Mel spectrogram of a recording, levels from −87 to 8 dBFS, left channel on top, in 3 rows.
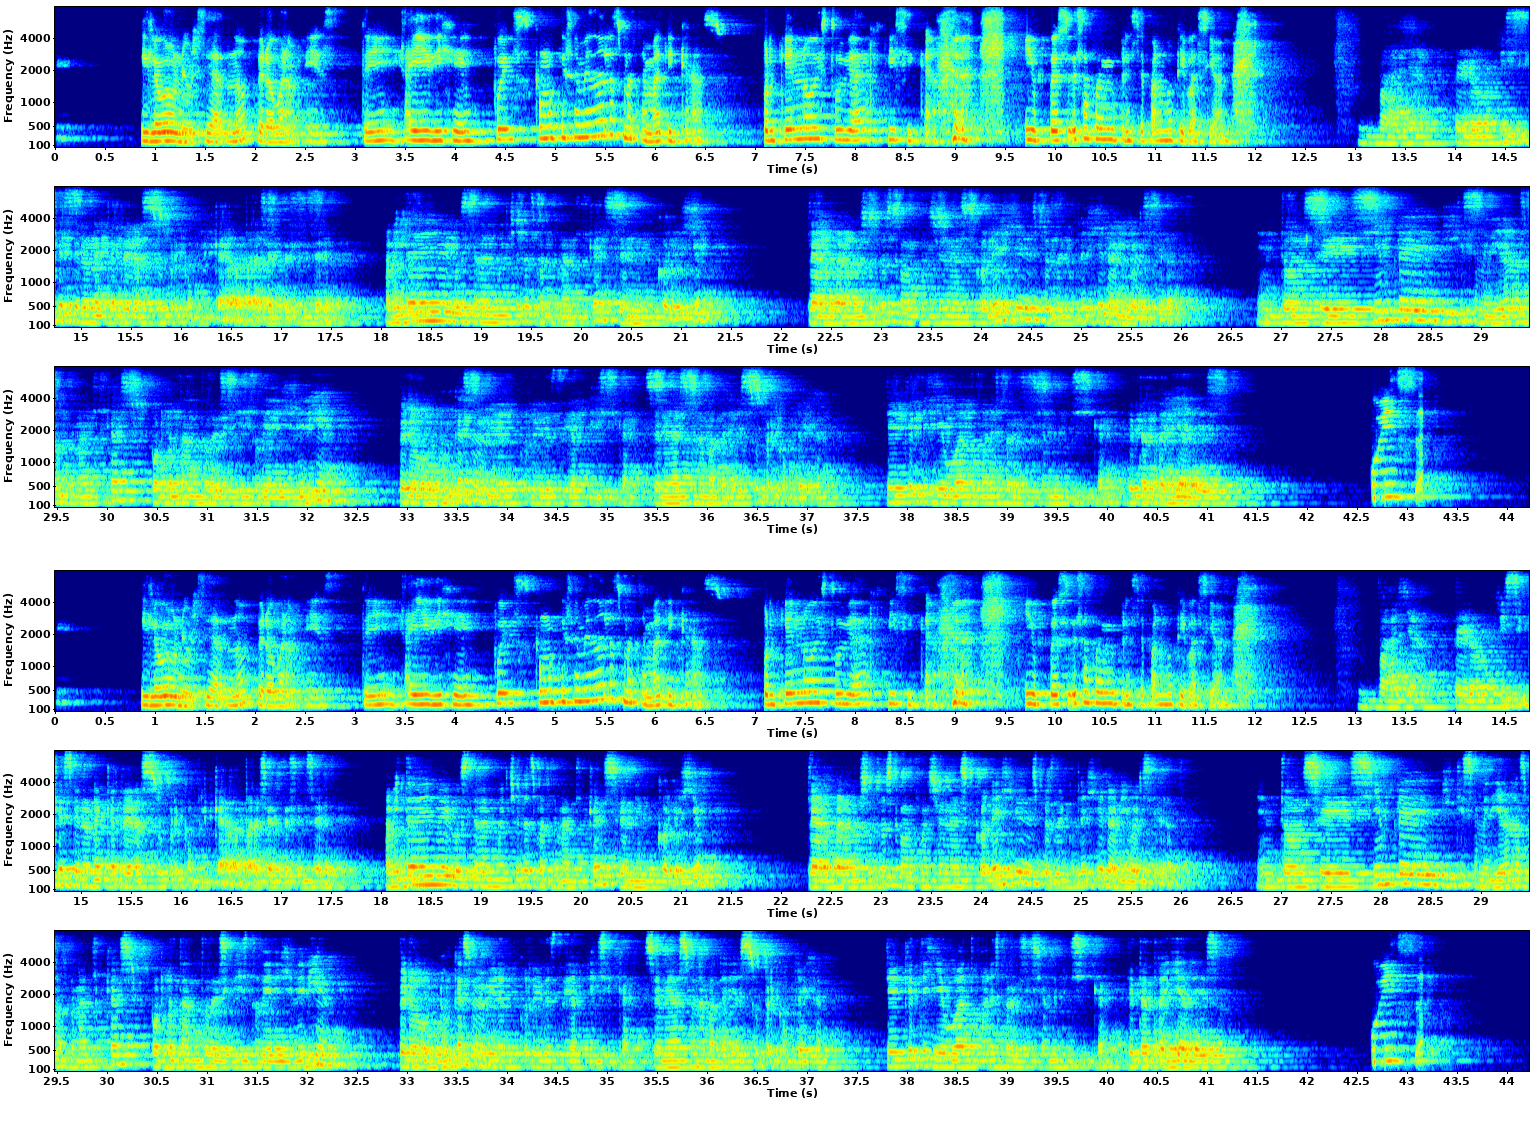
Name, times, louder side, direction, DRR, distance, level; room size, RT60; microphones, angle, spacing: voice 1, 0.9-2.7 3.1-6.7 7.1-12.1 42.6-43.2, left 1 dB, 45° left, 7 dB, 2.0 m, -18 dB
voice 2, 13.0-13.7 14.0-17.6 18.0-21.3 22.3-25.9 26.8-32.2 32.9-37.2 37.8-41.2, right 1 dB, 70° right, 3 dB, 7.2 m, -22 dB
24.5 x 24.5 x 7.7 m, 1.3 s
head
